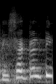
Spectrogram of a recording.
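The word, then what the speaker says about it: subtlety: तो सटल्टी का मतलब होता है, इसमें बी साइलेंट होता है, सटल्टी ऑफ महमद का मतलब महमद की मक्कारी।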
